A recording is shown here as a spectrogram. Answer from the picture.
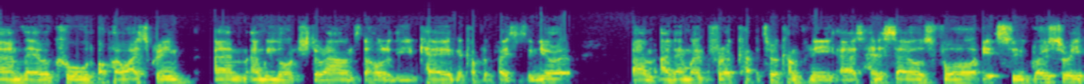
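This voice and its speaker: Flat, monotone intonation in a British accent at a fairly quick pace. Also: man, fairly low pitch for a man. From UK. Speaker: sales director. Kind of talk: interview. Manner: hesitant, many fillers.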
